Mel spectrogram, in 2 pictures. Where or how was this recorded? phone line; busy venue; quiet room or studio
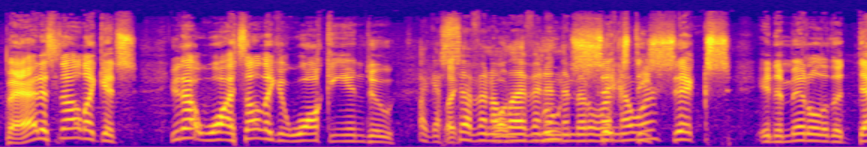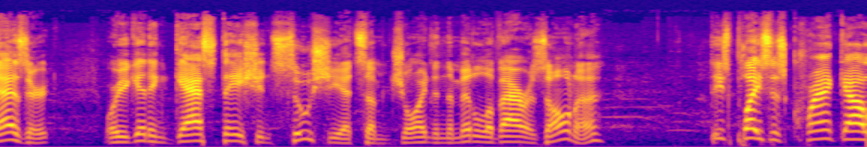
busy venue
